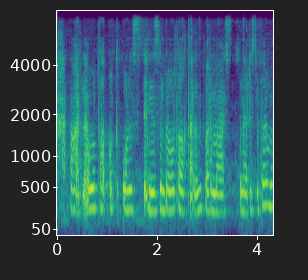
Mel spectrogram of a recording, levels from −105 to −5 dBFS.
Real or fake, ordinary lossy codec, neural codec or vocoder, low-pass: fake; Opus, 64 kbps; codec, 16 kHz, 4.8 kbps, FACodec; 7.2 kHz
